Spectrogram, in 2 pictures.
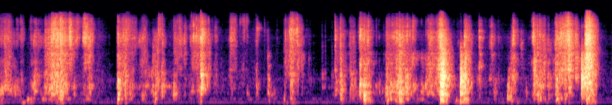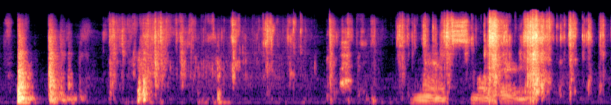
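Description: Plastic wrapping on a box of baseball cards being cut, torn open and crinkled, heard as a run of irregular sharp rustles and crackles.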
